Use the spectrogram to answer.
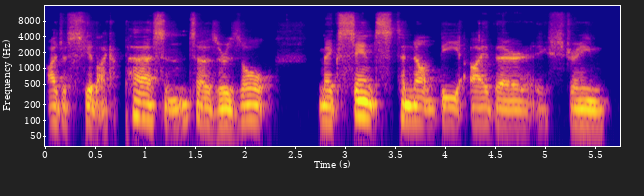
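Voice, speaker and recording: A man's voice: low voice, unhurried. Hesitant, rambling young man. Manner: hesitant, rambling with many restarts. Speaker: interviewee. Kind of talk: casual interview answers.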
